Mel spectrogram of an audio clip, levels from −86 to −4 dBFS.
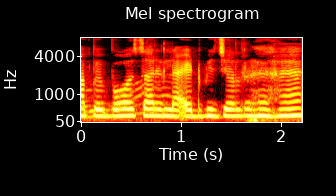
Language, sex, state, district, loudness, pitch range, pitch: Hindi, female, Jharkhand, Palamu, -13 LUFS, 230-240 Hz, 235 Hz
